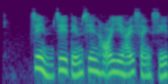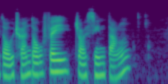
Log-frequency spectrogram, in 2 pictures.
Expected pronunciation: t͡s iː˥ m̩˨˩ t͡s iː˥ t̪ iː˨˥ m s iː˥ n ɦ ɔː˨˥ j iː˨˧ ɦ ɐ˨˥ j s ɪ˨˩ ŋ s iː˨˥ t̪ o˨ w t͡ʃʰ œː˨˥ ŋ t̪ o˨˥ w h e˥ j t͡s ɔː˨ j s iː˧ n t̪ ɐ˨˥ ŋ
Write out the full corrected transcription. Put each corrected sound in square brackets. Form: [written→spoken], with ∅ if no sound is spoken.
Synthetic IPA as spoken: t͡s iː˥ m̩˨˩ t͡s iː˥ t̪ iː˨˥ m s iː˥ n ɦ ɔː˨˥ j iː˨˧ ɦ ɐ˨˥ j s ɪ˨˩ ŋ s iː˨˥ t̪ o˨ w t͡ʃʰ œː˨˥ ŋ t̪ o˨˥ w [h→f] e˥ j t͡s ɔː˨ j s iː˧ n t̪ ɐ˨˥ ŋ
